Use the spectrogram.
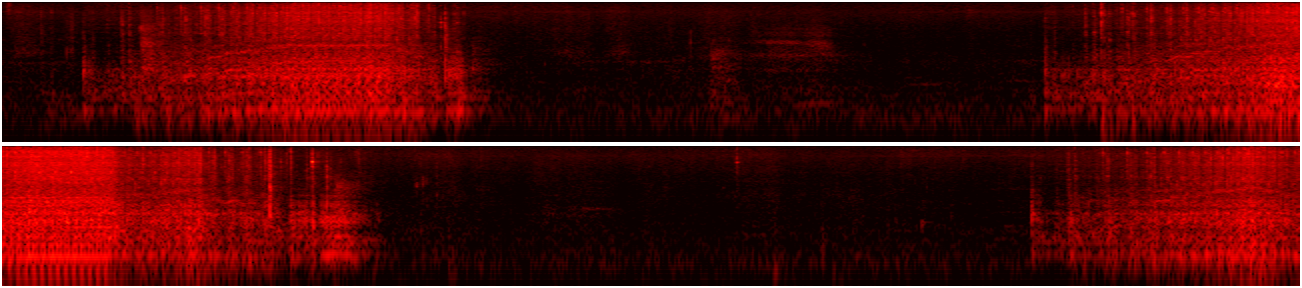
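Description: A sewing machine stitches a highland cow wall hanging in three loud bursts, each a few seconds long, with quiet pauses between them.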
